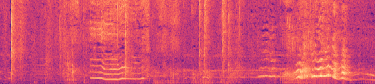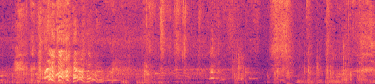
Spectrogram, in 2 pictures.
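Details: Pet pugs Jax, who is black, and fawn Sookie play with a stuffed pug they got for Christmas. Short stepped whimpers come early, then two bursts of high, wavering, yelping whines, and quieter rustling and faint voices follow.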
